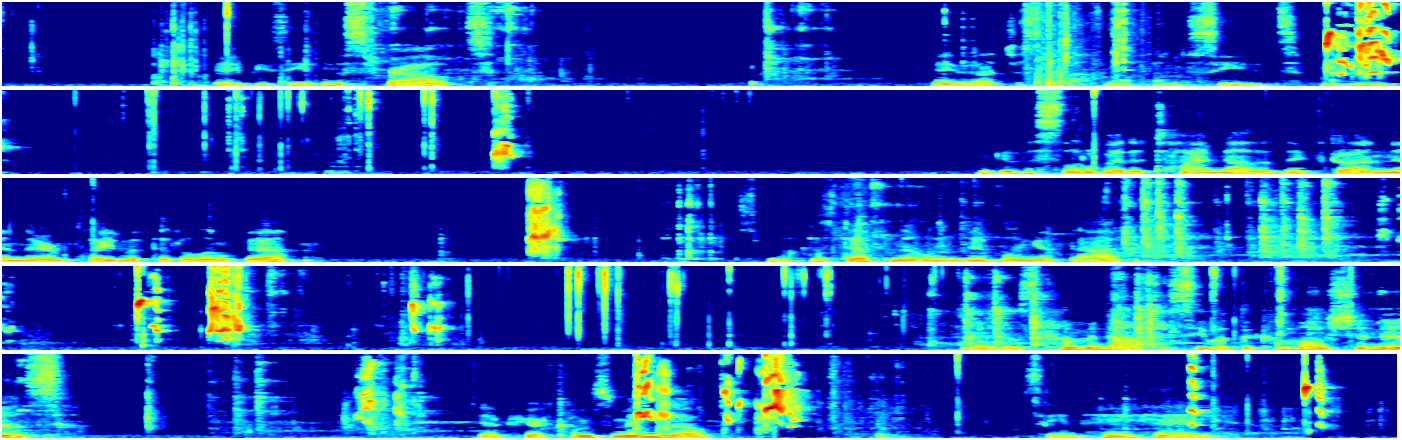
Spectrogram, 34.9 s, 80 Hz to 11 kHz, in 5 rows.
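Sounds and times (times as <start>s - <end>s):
birds pecking at seed: 7.3s - 9.5s, 19.8s - 26.2s.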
